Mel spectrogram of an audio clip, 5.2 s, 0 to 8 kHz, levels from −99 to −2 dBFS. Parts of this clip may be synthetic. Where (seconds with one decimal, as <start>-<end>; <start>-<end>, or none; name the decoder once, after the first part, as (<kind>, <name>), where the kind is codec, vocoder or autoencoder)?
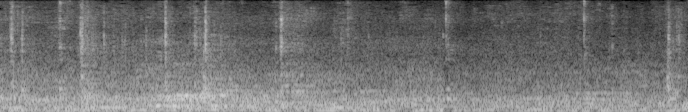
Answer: none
